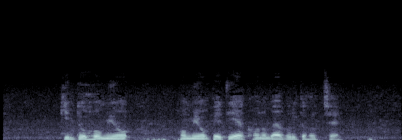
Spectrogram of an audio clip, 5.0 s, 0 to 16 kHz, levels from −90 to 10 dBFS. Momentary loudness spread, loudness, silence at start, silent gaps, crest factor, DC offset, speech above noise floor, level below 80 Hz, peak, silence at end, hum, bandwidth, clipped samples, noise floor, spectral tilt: 14 LU; -18 LUFS; 0.8 s; none; 16 dB; under 0.1%; 35 dB; -46 dBFS; -2 dBFS; 0.4 s; none; 5.8 kHz; under 0.1%; -52 dBFS; -10.5 dB/octave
